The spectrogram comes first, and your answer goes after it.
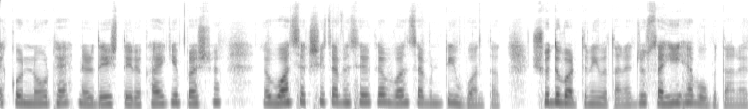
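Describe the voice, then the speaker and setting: A woman teacher leads an exam-prep spelling lesson, posing each question and then explaining the answer step by step. Her voice is smooth and resonant at a middling pitch. The recording is close and dry. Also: dark tone, no room sound.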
